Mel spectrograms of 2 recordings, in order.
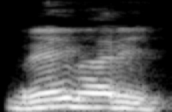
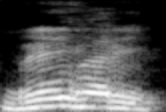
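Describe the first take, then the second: No difference in how they are said.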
